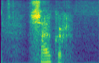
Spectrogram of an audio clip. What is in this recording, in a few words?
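"suiker", Dutch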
